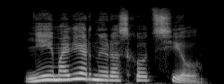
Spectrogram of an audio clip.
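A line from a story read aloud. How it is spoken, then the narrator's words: Sighing. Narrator (Russian): вздохнула она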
